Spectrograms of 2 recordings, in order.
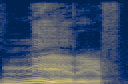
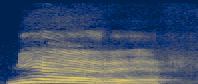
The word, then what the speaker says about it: NIIRYF: Zoza the letters, for not have I repeat you first, and it's pronounced Nirif.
